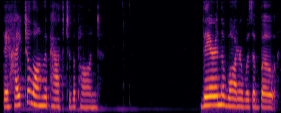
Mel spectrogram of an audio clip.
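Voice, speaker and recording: Slow, expressive woman reading a storybook. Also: mid-range voice. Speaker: storybook reader. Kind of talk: expressive children's read-aloud narration.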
